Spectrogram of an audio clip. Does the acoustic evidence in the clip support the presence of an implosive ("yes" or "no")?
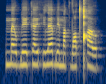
no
